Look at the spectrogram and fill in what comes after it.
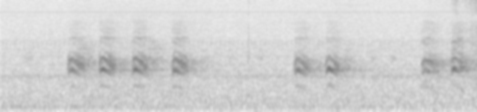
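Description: A bird calling in short, harsh repeated notes: a run of four, a pause, two more, then another two near the end.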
